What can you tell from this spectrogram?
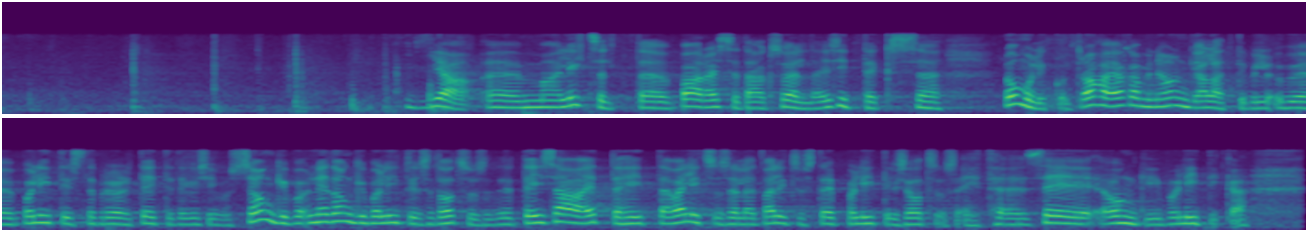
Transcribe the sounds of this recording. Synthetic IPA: jɑmɑliht̪sɑlt̪pɑːɾɑsjɑt̪ɑɦɑksøe̞ld̪̥ɑe̞sʲit̪ːˑe̞ks | lo̞ːmulikːˑult̪rɑɦɑjɑɡ̥ɑmine̞o̞nɡ̥iɑlɑt̪ːˑipo̞lʲiːt̪ˑilist̪e̞prio̞ɾit̪ːˑe̞ːt̪ˑːid̪̥e̞kysʲimusːse̞o̞ŋɡine̞ːd̪o̞ŋɡipo̞liːt̪ːˑilise̞d̪o̞t̪sus̬e̞d̪e̞t̪ːe̞jsɑːe̞t̪ːe̞ɦejt̪ːˑɑvɑlʲit̪suse̞let̪ːvɑlʲit̪sust̪e̞ːb̥̚po̞lʲiːt̪ːˑilisio̞t̪suse̞̰jd̪̥se̞ːo̞ŋɡ̥ipo̞lʲiːt̪ˑikːˑɑ

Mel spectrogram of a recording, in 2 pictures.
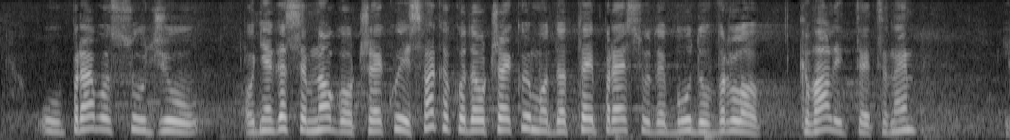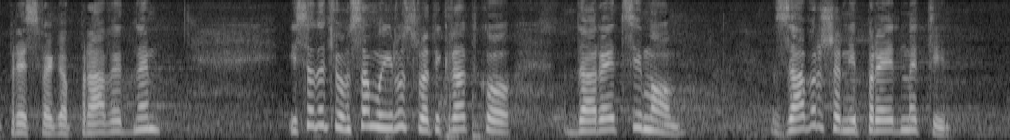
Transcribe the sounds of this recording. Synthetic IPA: upɾaʋosud͡ʑu | od̪ɲe̞ɡase̞mno̞ɡo̞ːt͡ʃe̞kujesʋakaːko̞d̪aot͡ʃe̞kuje̞mo̞d̪at̪e̞pɾe̞sud̪e̞bud̪uʋr̩lˠo̞ | kʋalit̪et̪ne̞ | ipɾeːsʋe̞ɡapɾaʋed̪ne̞ | isad̪at͡ɕuʋamsamo̞ilˠust̪ɾoʋat̪ikɾat̪ko̞d̪aɾe̞t̪simo̞ | zaʋr̩ʃe̞nipɾe̞ːd̪me̞t̪i

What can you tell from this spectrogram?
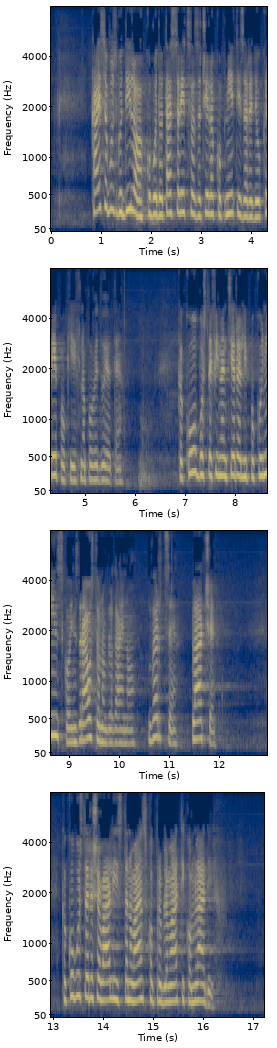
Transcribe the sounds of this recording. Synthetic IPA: kajsɛbozɡɔd̪iːlɔkɔboːd̪ɔt̪aːsɾeːt̪st̪ʋazat͡ʃeːlakɔpneːt̪izaɾaːd̪iukɾeːpɔwkijixnapɔʋɛd̪uːjɛt̪ɛ | kakoːboːst̪ɛfinant̪siːɾalipɔkɔjninskɔinzd̪ɾawst̪ʋɛnɔblaɡaːjnɔ | ʋəɾt̪sɛ | plaːt͡ʃɛ | kakoːboːst̪ɛɾɛʃɛʋaːlist̪anɔʋanskɔpɾɔblɛmaːt̪ikɔmlaːd̪ix

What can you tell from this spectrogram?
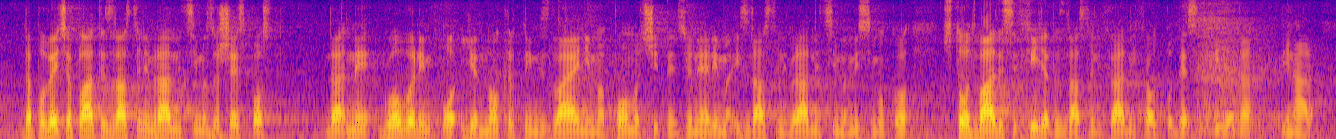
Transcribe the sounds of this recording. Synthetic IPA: d̪apo̞ʋet͡ɕaplˠaːt̪e̞zd̪ɾafst̪ʋenimɾaːd̪nit̪simazaʃe̞ːst̪̚po̞st̪o̥ | d̪ane̞ɡo̞ʋo̞ɾimo̞je̞d̪no̞kɾat̪nimizd̪ʋaːjaɲimapo̞mo̞t͡ɕipe̞nzio̞neːɾima̰ʔizd̪ɾafst̪ʋe̞nimɾaːd̪nit̪simamislimoko̞ | st̪o̞ːd̪ʋaːd̪e̞set̪xiʎad̪azd̪ɾaʋst̪ʋe̞nixɾaːd̪nikao̞d̪̚pod̪eset̪xiʎad̪ad̪inaːɾa̰

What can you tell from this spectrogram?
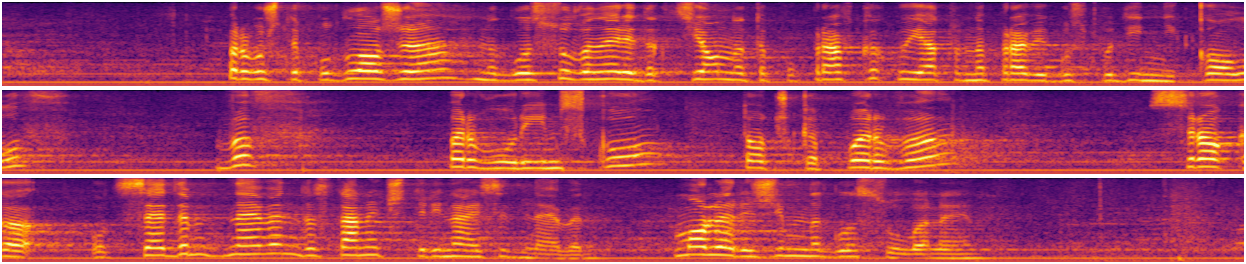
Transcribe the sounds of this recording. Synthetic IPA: pɤɾvoʃt̪ɛpod̪lˠɔʒənɐɡlˠɐsuvɐnɛɾɛd̪ɐk̚t̪siɔnːət̪əpopɾafkəkojat̪onɐpɾaviɡospod̪inːikɔlˠof | vəf | pɤɾvoɾimsko | t̪ɔt͡ʃkəpɤɾvə | sɾɔkə | ot̪sɛd̪ɛmd̪nɛvɛnd̪ɐst̪anɛt͡ʃɛ̥t̪iɾinajsɛd̪nɛvɛn | mɔlʲɐɾɛʒimnɐɡlˠɐsuvɐnɛ

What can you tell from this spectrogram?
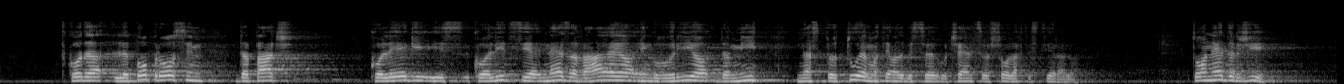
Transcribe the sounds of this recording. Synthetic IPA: t̪ḁkoːd̪alɛpoːpɾoːsimd̪apat͡ʃ | kɔleːɡiiskɔalit̪sijɛnɛzaʋaːjajɔinɡɔʋɔɾijɔd̪aminaspɾɔt̪uːjɛmɔt̪eːmud̪abisɛut͡ʃɛnt̪sɛwʃoːlaxt̪ɛst̪iːɾalɔ | t̪oːnɛd̪əɾʒi

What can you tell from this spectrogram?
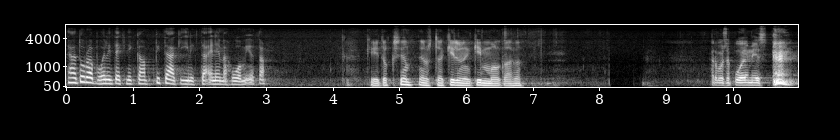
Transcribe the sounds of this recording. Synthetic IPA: t̪æhænt̪urɑpuhelint̪ekniːkːˑɑːmpit̪æːkiːnːit̪ːæːʔenemːæhuomḭo̰t̪ɑ | kiːt̪oksiɑedust̪ɑjɑkiluneŋkimːolkɑːhyʋæ | ɑrʋosɑpuhemies

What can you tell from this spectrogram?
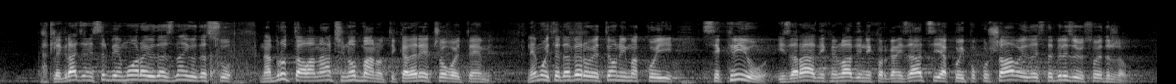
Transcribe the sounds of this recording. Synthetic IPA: d̪akle̞ɡɾad͡ʑanisr̩bije̞mo̞ːɾajud̪aznajud̪asunabɾut̪aːlanːaːt͡ʃino̞bmanut̪ikad̪aɾe̞ːt͡ʃoo̞ʋo̞jt̪e̞ːmḭ | ne̞mo̞jt̪e̞d̪aʋe̞ɾuje̞t̪eo̞nimako̞jise̞kɾijṵːizaɾaːzniːxneʋlˠaːd̪iniːxo̞ɾɡanizaːt̪sijako̞jipo̞kuʃaːʋajud̪aest̪abilizujuːsʋo̞jud̪r̩ʒa̰ʋṵ

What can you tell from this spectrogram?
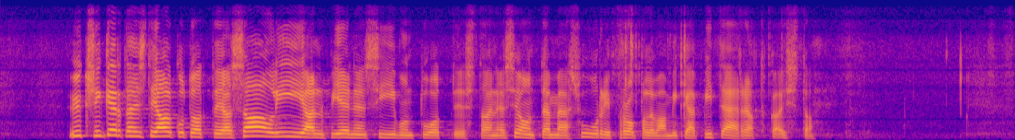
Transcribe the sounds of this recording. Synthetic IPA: ʔyksiŋkert̪ɑsest̪iɑlkut̪uot̪ːɑjɑsɑːliːjɑnpienensiːʋunt̪uot̪ːḛːst̪ɑːnjɑseont̪æmæsuːriproplemɑmikæpit̪æːrɑt̪kɑ̰ist̪ɑ

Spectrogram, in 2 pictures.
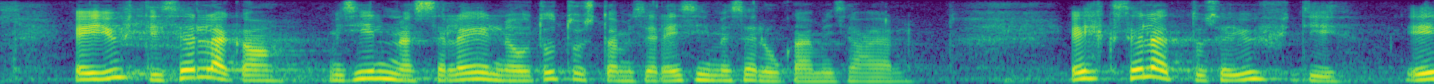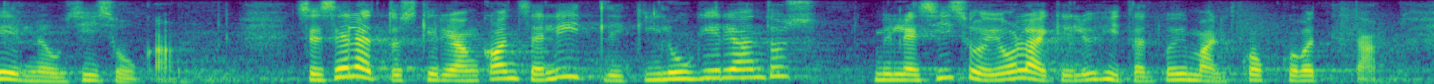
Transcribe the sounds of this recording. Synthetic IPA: e̞jyht̪ise̞lːe̞ɡɑmisilmnɑsːe̞lːe̞ːlnɤwt̪ut̪vust̪ɑmise̞le̞sʲime̞se̞luɡ̥e̞mise̞ɑjɑl | e̞hkse̞le̞t̪ˑːuse̞jyht̪i | e̞ːlnɤwsisuɡ̥ɑ̰se̞se̞le̞t̪ˑːuskirjɑo̞nkɑnt̪se̞liːt̪ˑlikːˑilukirjɑnd̪̥us | milːesisue̞jo̞le̞kilyɦid̪̥ɑlt̪vɤjmɑlikːo̞kːuvɤ̞t̪ːɑ̰

